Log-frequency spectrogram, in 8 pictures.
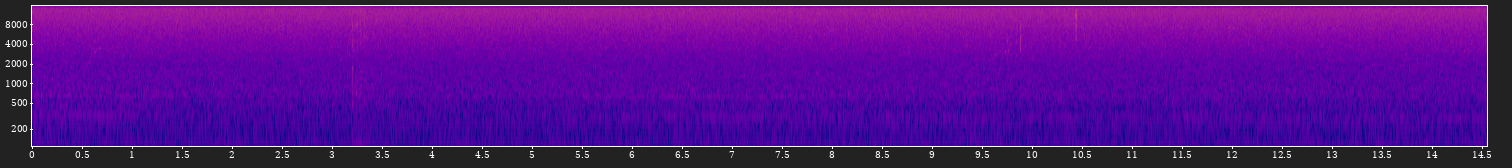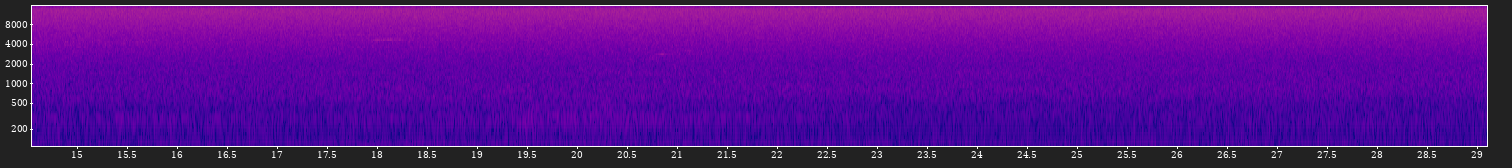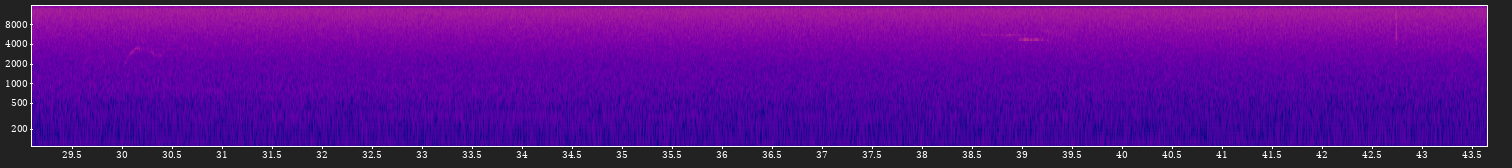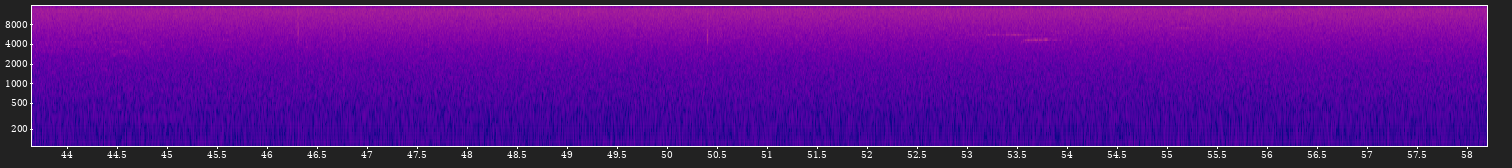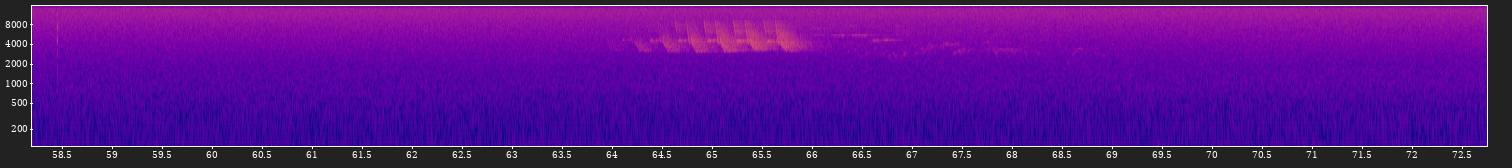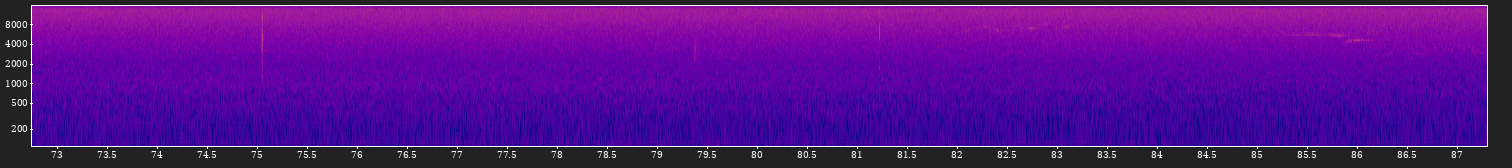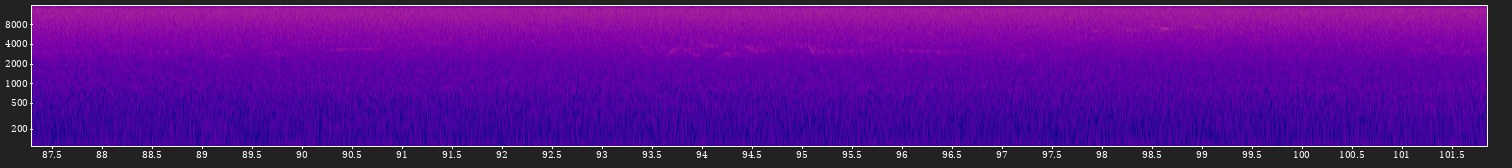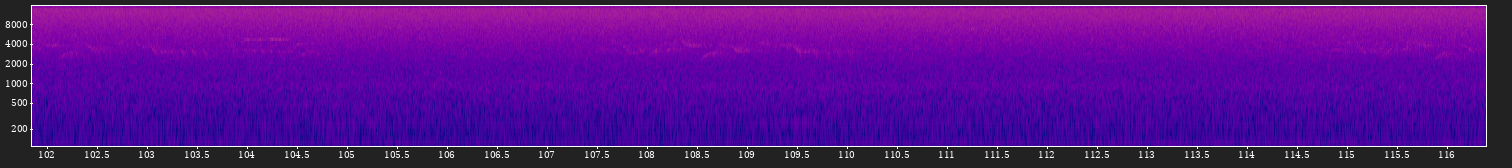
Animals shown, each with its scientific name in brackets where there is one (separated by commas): Golden-crowned Kinglet (Regulus satrapa), Ovenbird (Seiurus aurocapilla), Swainson's Thrush (Catharus ustulatus), Purple Finch (Haemorhous purpureus), Black-throated Green Warbler (Setophaga virens)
